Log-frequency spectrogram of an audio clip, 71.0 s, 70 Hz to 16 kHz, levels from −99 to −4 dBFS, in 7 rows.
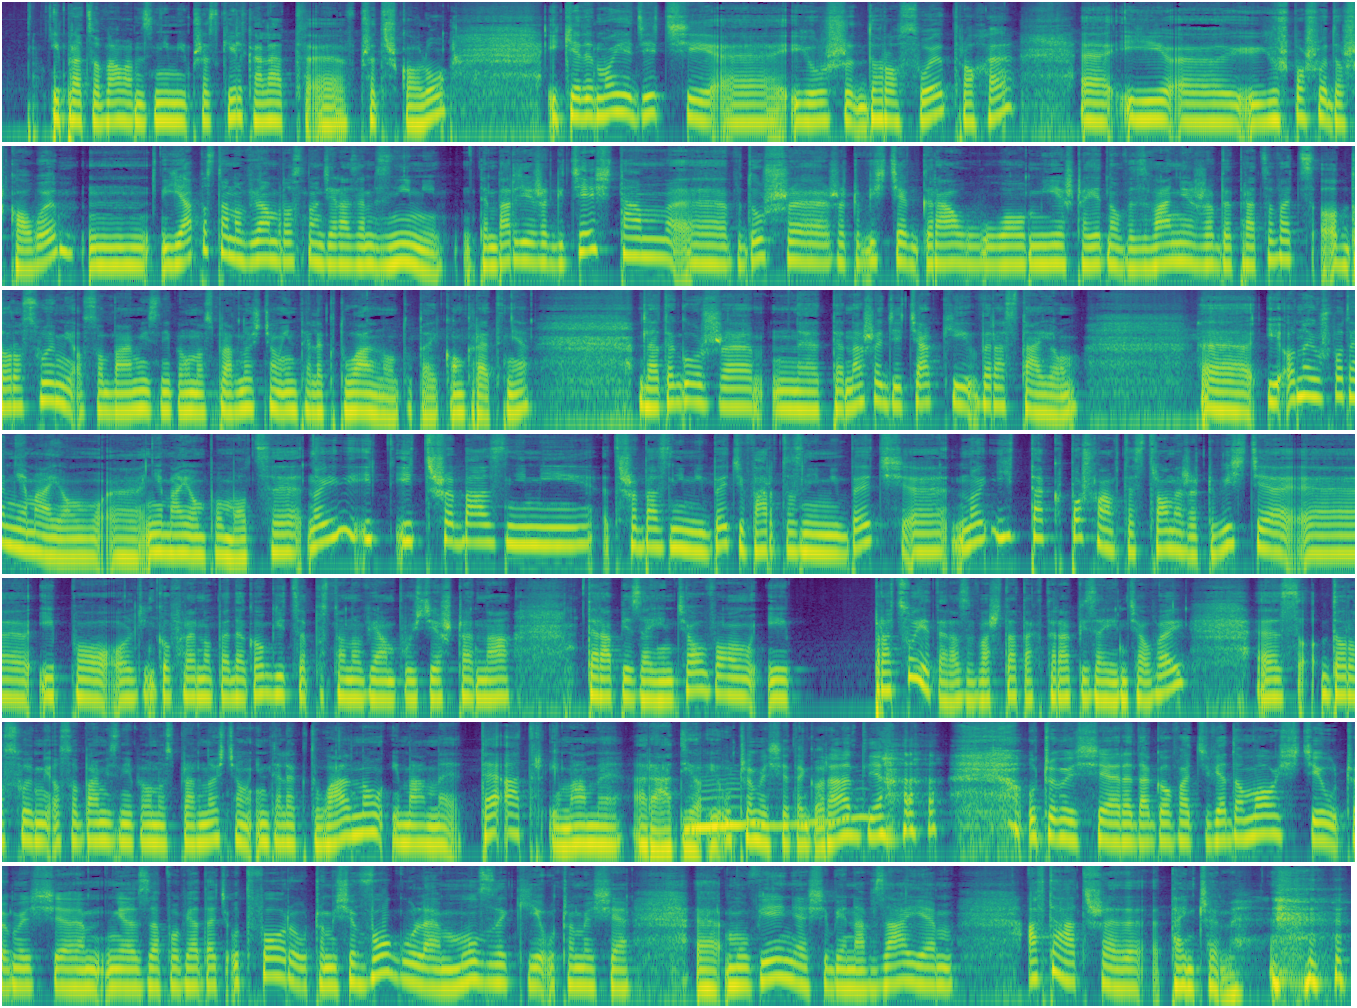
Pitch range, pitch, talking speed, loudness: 150-185 Hz, 165 Hz, 120 wpm, -16 LUFS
